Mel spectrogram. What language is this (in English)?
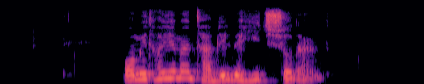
Persian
